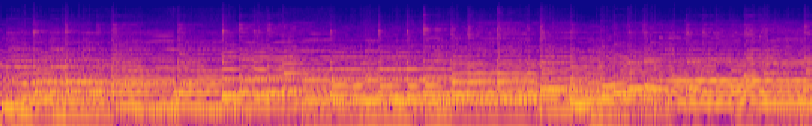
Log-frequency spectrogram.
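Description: Solo August Förster grand piano being played: a busy passage of many quick notes and chords over a moving bass line, at an even loudness.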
